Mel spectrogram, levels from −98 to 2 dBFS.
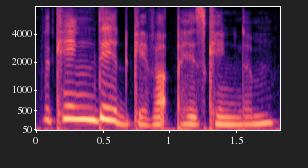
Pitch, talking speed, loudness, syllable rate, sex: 215 Hz, 230 wpm, -16 LUFS, 4.7 syllables/s, female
